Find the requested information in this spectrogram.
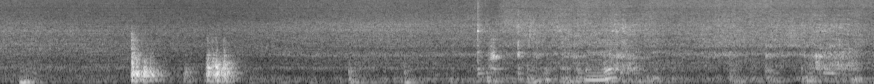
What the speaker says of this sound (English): And then as you're frying that, because the spices, you just don't want it to burn.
